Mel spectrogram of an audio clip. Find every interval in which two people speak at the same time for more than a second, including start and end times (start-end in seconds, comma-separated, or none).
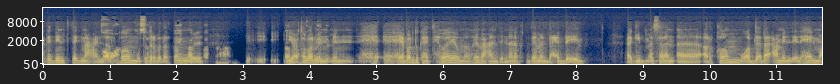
0.8-2.4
